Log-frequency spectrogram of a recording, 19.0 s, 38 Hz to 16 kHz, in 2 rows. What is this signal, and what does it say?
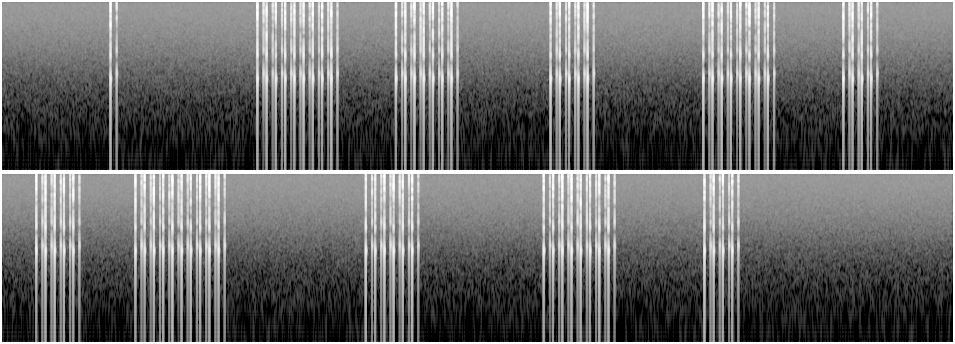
Pulse dialling, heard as clicks on a phone line, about 11 pulses a second. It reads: 1 9 7 5 8 4 5 0 6 8 4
